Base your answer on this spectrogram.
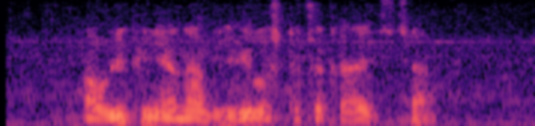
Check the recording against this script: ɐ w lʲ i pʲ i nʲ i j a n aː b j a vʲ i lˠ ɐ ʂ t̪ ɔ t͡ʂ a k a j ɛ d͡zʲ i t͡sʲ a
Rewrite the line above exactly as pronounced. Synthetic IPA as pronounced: ɐ w lʲ i pʲ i nʲ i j a n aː b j a vʲ i lˠ ɐ ʂ t̪ ɔ t͡ʂ a k a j ɛ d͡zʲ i t͡sʲ a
